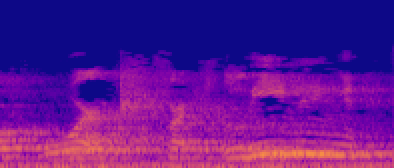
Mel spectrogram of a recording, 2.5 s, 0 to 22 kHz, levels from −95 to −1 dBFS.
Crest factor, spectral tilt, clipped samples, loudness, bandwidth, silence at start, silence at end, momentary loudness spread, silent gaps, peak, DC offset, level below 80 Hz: 14 dB; -6.5 dB/octave; under 0.1%; -39 LUFS; 7.2 kHz; 0 s; 0 s; 9 LU; none; -26 dBFS; under 0.1%; -52 dBFS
